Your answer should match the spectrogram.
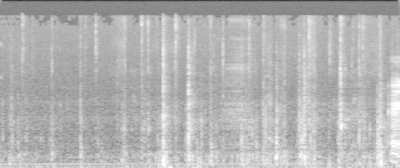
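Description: Irregular light clicks and taps of plastic Rubik's Magic tiles and string being handled on a tabletop, busier from about two seconds in.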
